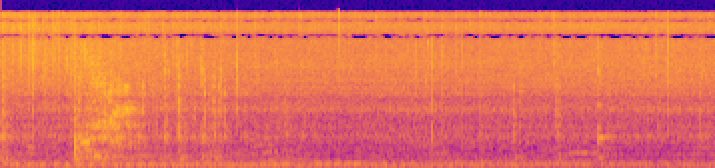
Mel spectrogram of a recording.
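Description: Diced potatoes sizzling as they fry in oil in a pan, stirred by a slotted steel spatula that scrapes through them, with the scraping strokes loudest in the first second.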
